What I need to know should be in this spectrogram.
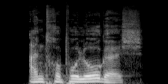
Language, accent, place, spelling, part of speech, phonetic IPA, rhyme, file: German, Germany, Berlin, anthropologisch, adjective, [antʁopoˈloːɡɪʃ], -oːɡɪʃ, De-anthropologisch.ogg
- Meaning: anthropological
